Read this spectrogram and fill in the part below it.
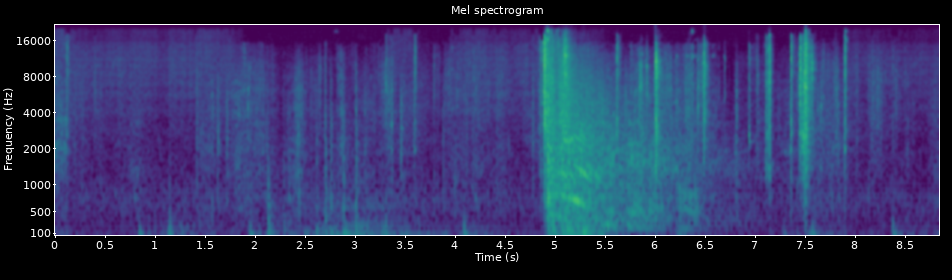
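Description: Ellie fires a gun in The Last of Us Part 1: sparse sharp cracks, then a loud burst of shots midway, followed by more scattered reports, all over quiet game ambience with faint voices.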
